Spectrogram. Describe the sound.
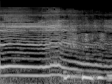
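A nine-month-old baby vocalizes during a peekaboo game played with a newspaper over an adult's face. The voice is a sustained, high, harmonic-rich cry-like sound that drops lower and wavers through its second half, heard alone.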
